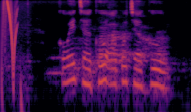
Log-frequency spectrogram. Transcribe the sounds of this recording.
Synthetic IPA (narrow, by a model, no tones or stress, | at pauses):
kowed̥ʒ̥a̤ɡ̥o̤akud̥ʒ̥a̤ɡ̥o̤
